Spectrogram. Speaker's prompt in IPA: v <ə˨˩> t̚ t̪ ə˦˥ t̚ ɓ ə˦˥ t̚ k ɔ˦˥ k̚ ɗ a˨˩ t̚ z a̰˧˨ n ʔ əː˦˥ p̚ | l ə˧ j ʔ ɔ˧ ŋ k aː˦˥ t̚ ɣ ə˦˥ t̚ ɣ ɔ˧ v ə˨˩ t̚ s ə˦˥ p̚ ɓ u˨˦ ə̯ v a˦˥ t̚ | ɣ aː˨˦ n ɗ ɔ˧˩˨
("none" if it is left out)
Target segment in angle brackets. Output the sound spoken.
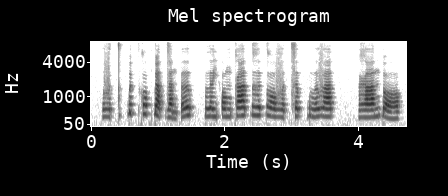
ə˨˩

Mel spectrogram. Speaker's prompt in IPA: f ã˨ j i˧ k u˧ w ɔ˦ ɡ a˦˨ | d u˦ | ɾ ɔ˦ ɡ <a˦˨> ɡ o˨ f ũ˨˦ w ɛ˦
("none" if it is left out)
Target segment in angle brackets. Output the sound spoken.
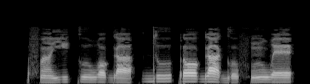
a˦˨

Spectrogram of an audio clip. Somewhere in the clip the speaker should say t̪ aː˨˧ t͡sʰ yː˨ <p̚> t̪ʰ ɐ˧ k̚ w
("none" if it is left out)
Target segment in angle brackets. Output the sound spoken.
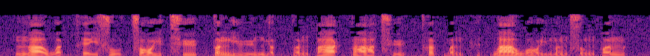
p̚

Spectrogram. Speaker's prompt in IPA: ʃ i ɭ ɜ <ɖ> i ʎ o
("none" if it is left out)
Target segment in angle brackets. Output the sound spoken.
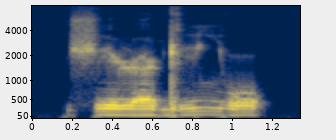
ɖ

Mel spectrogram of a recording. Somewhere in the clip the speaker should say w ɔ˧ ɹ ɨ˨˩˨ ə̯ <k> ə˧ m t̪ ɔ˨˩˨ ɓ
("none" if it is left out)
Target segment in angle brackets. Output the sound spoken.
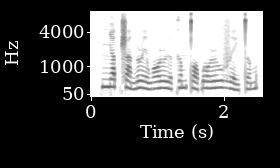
k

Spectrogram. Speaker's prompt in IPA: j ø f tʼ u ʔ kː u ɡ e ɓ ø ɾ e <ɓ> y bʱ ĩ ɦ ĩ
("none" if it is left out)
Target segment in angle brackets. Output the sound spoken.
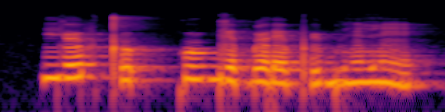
pʼ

